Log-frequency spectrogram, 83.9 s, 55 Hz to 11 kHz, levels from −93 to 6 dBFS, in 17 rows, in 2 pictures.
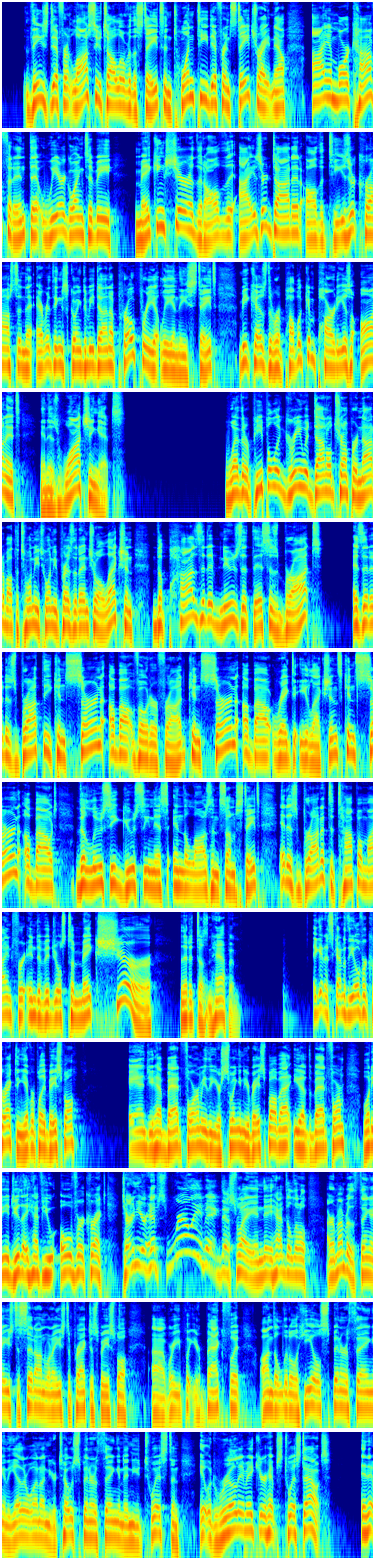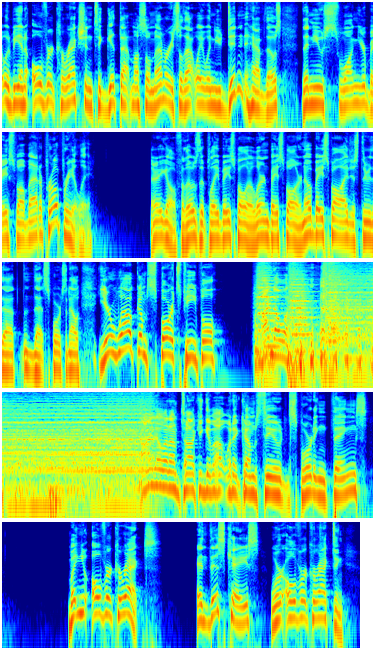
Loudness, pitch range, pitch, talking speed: -21 LUFS, 125-160 Hz, 140 Hz, 205 wpm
